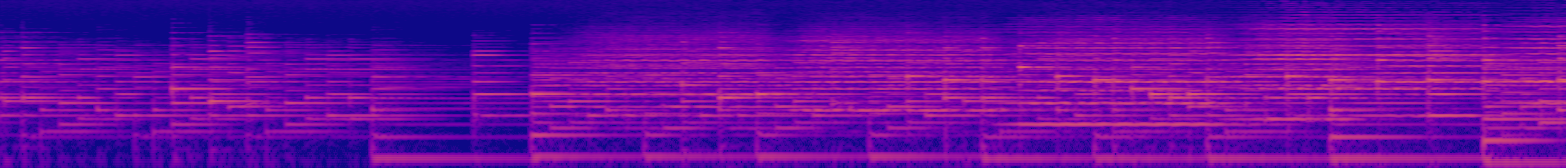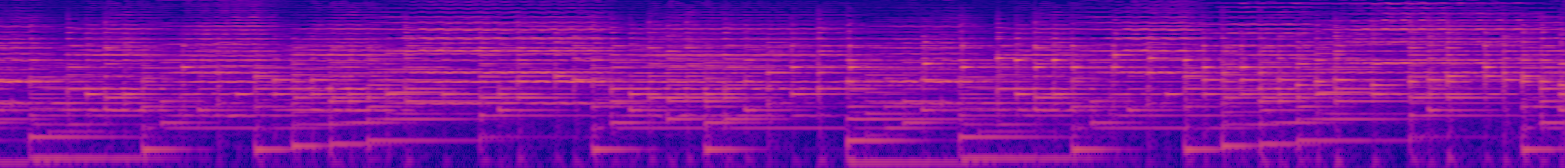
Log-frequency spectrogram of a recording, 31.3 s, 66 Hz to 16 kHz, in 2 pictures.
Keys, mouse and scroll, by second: 1.8 click, 7.9 ctrl+z, 9.2 click, 9.9 ctrl+z, 12.0 ctrl+z, 12.7 click, 13.7 click, 15.1 click, 16.0 ctrl+z, 16.4 click, 17.7 click, 19.0 click, 19.6 click, 20.0 ctrl+z, 20.2 click, 21.4 click, 21.9 click, 22.5 click, 22.7 click, 24.0 shift+middle click, 24.8 shift+middle click, 25.0 middle click, 25.5 shift+middle click, 25.8 middle click, 27.6 click, 28.1 click, 28.9 click, 31.1 click.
